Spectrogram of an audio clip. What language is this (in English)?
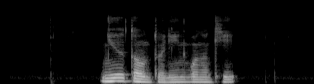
Japanese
